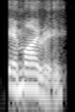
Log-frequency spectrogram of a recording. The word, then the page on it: MRA: Indian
